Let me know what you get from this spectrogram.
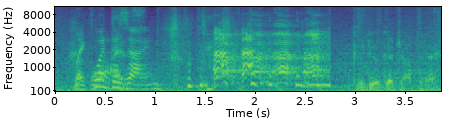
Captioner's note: laughing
